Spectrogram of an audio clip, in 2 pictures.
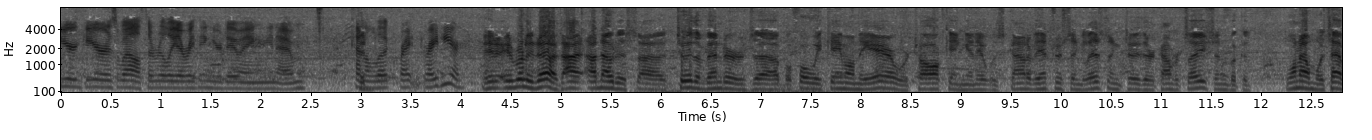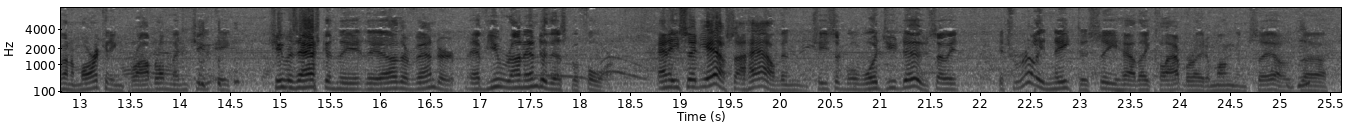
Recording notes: ON LOCATION. GearFest 2015.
